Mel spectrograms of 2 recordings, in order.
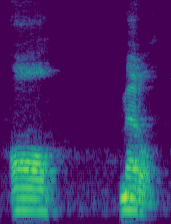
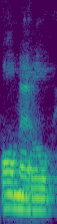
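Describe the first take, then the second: First: The two words are said as separate words. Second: The two words are joined into one compound. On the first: Any and all metal at all. The speaker calls it wrong. "instead of" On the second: A facade made entirely of metal. The speaker calls it right. "I look at that as one word"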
